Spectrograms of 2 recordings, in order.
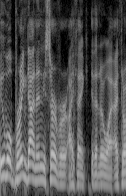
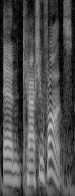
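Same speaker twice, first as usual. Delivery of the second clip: usual speaking voice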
